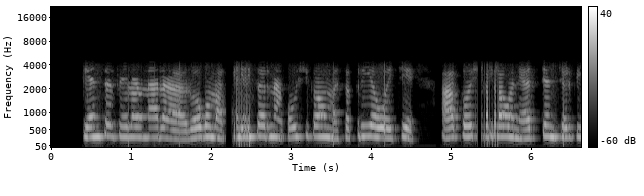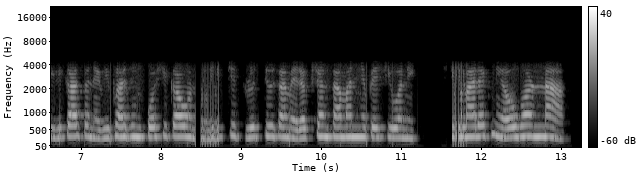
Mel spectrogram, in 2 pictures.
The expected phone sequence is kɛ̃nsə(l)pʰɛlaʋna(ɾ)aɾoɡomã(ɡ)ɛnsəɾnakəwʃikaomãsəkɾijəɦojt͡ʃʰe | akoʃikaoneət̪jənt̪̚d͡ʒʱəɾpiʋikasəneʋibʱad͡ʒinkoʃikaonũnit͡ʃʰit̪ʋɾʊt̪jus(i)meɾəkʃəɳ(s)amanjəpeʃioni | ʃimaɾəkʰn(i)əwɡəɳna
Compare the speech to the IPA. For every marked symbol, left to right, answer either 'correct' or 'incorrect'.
incorrect: ɾ, correct, incorrect: k, incorrect: a, correct, correct

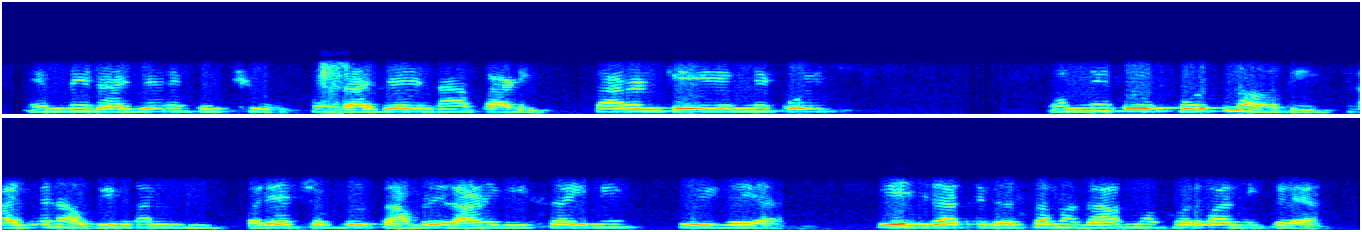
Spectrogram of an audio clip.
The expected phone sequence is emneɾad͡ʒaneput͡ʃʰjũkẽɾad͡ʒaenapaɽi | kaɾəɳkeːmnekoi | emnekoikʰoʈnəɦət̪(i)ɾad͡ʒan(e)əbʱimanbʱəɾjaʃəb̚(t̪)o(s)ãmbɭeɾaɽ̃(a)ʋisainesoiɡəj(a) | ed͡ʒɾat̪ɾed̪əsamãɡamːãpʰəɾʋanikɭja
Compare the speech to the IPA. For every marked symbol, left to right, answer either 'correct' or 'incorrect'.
correct, incorrect: a, incorrect: d̪, correct, incorrect: i, correct

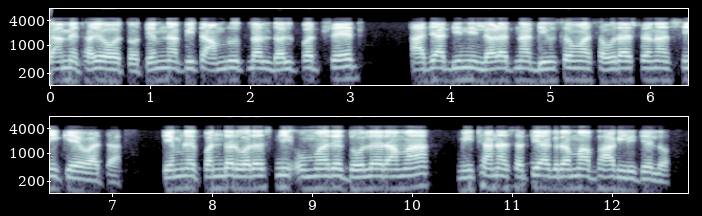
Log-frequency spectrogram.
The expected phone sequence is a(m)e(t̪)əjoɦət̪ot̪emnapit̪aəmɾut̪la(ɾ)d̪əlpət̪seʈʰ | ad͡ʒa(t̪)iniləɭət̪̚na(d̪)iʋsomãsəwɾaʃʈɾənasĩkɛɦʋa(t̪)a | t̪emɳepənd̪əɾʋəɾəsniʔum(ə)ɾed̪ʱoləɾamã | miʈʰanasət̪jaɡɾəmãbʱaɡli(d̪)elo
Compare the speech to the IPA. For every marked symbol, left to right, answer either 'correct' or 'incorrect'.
correct, incorrect: t̪ʰ, incorrect: l, incorrect: d̪, correct, correct, correct, correct

